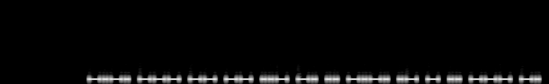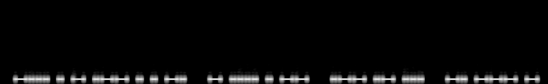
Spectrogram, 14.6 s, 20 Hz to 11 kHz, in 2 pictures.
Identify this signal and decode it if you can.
Morse code, heard as a keyed tone, about 25 wpm, 700 Hz. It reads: COMMUNICATION BETWEEN THEM WAS NOT
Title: Sentences from Top 1000 Words - Review Part 6 - 25wpm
